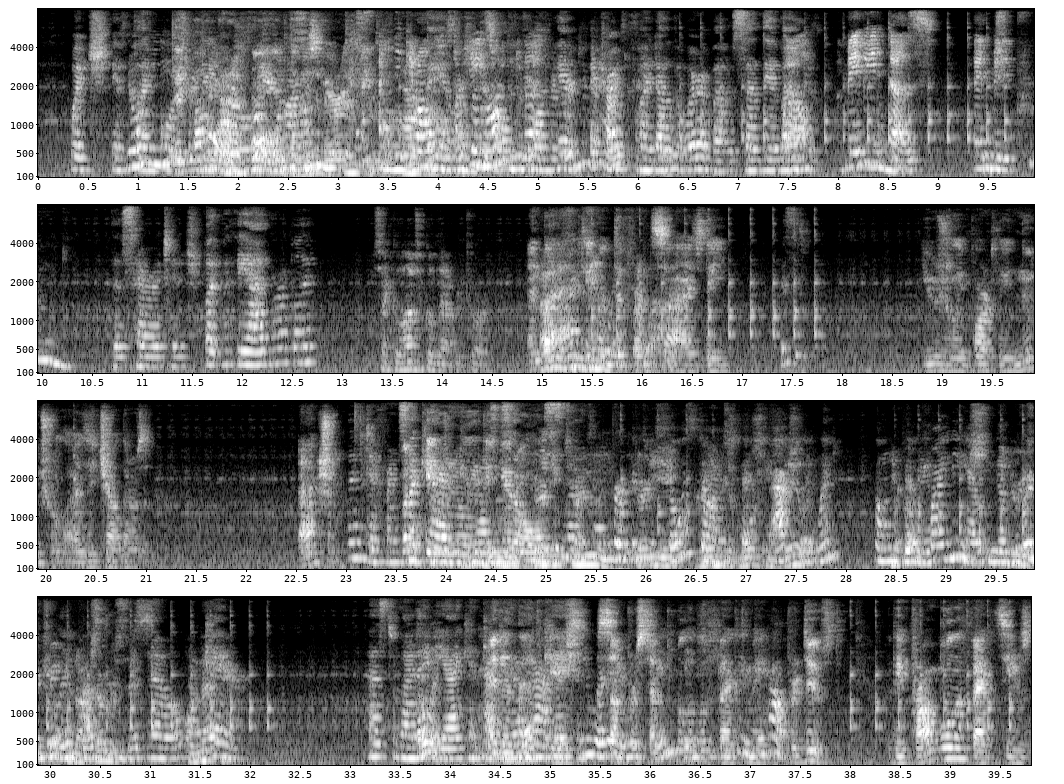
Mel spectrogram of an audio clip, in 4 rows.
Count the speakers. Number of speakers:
six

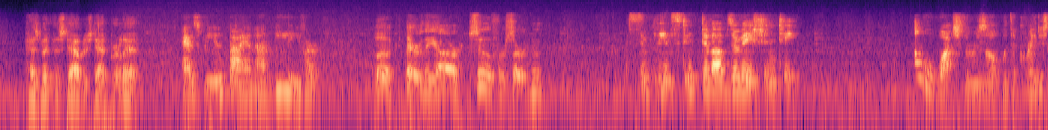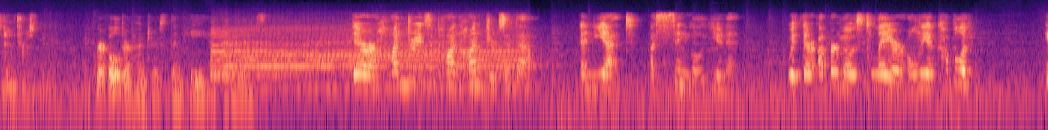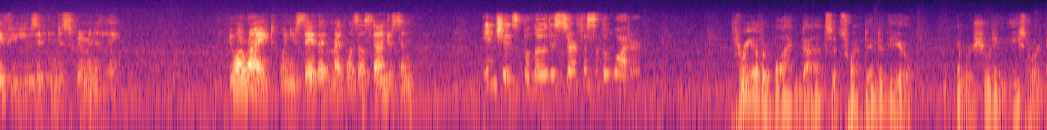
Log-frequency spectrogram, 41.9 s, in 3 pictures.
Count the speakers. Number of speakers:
seven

